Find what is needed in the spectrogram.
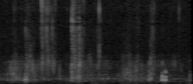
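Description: Faint, irregular footsteps crunching on gravel, a handful of short scattered steps.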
